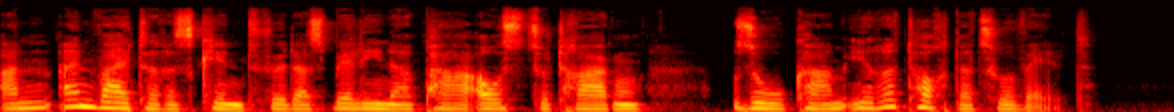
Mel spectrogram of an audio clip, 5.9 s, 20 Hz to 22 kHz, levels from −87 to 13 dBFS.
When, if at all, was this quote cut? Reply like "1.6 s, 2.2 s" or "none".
none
